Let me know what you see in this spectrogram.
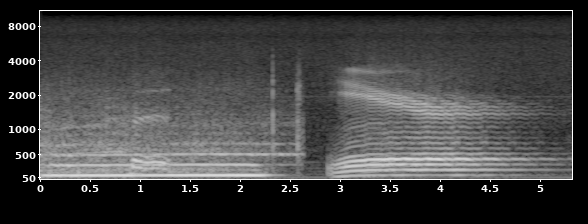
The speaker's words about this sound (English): And we get an occasional boat, too.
